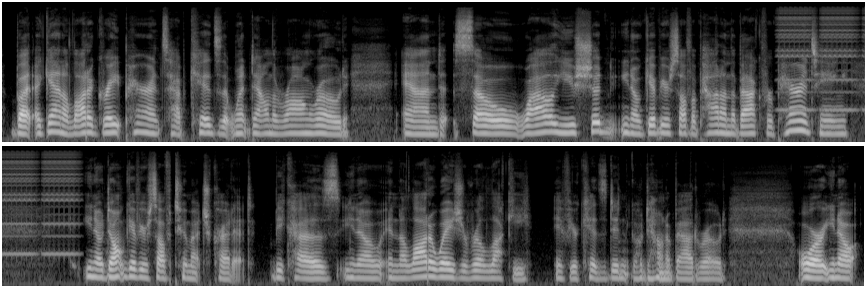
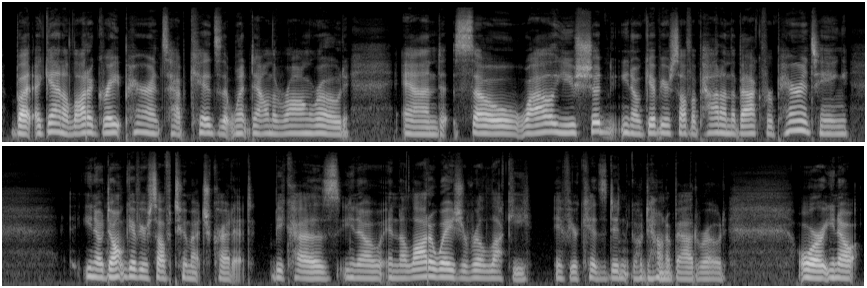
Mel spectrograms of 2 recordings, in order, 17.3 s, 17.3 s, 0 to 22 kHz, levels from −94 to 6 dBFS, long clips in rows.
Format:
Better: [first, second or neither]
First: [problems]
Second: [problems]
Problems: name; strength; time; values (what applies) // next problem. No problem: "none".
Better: second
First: alarm; faint; from 7.5 to 9.5 s; peak 15 dB below the speech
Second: none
